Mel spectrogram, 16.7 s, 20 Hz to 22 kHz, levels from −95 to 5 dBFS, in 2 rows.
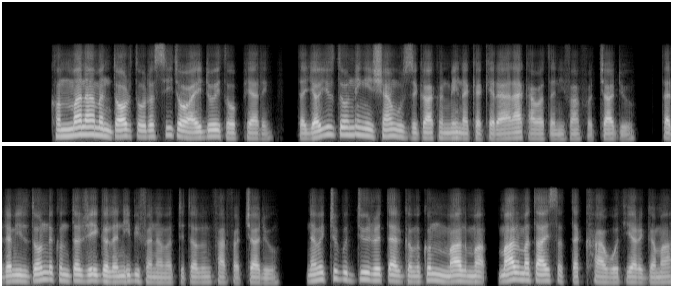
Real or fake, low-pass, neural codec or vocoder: fake; 7.2 kHz; codec, 16 kHz, 0.2 kbps, FocalCodec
